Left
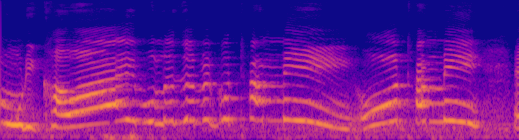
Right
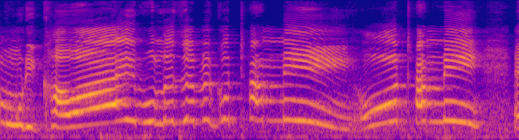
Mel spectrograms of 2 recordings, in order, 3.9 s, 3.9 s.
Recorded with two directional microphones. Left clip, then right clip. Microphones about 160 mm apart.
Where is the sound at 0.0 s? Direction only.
20° right (ahead or behind).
